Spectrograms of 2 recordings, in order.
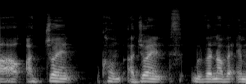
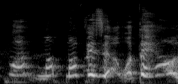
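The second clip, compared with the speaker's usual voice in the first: very high, laughing outrage; laughing disbelief. Retold or imitated. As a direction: squeak it through laughter. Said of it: "I'm like".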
